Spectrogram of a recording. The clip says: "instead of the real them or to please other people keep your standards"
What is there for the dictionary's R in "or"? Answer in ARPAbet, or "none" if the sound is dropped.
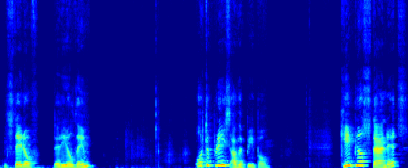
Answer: R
